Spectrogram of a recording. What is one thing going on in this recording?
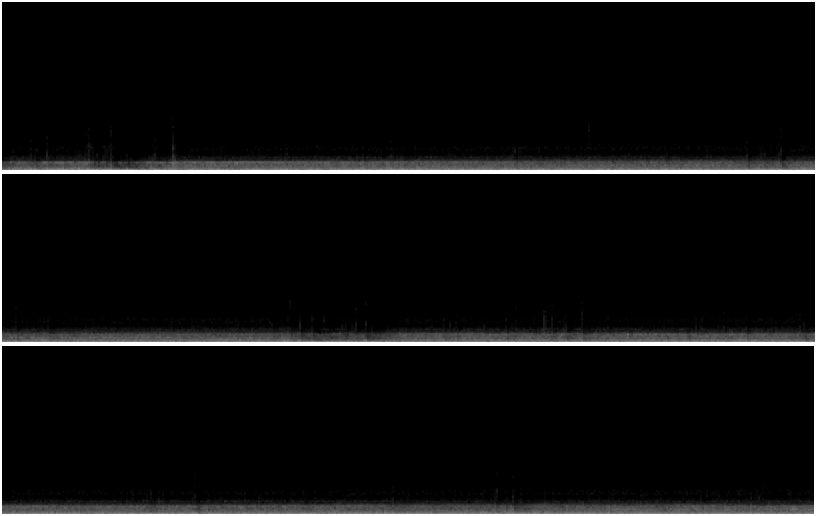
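Tyres roll steadily on a paved road.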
